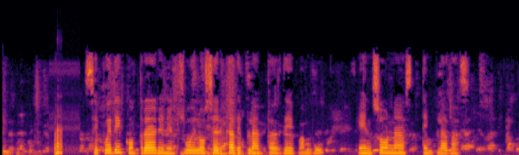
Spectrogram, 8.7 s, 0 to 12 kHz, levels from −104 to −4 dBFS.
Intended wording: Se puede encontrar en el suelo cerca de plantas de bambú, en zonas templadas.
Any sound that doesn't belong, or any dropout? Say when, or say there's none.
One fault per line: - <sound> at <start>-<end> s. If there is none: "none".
- laugh at 0.9-1.0 s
